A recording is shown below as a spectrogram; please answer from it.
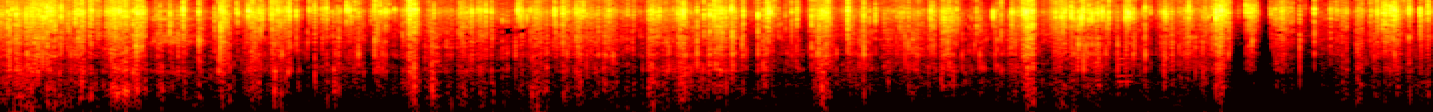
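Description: A thin plastic toy bag crinkling and crackling continuously as hands squeeze and work it open, with a brief lull near the end.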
